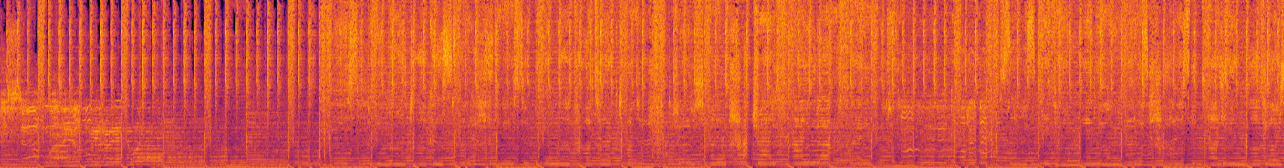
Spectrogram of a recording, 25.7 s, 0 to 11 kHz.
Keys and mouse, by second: 0.4 click, 1.3 click, 1.6 click, 2.2 click, 2.8 click, 3.2 click, 4.1 click, 4.6-6.8 drag, 21.2 n, 22.9-25.6 drag.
